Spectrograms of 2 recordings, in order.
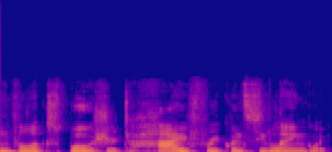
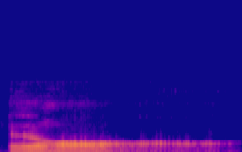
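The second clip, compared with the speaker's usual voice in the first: low pirate arr; pirate growl; 11 semitones lower, 4 dB quieter than usual. Shown as a demonstration. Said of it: "Say it in a pirate voice".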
